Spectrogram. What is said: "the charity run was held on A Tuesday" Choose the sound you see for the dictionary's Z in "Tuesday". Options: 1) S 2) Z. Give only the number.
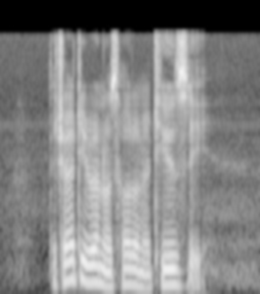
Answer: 2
